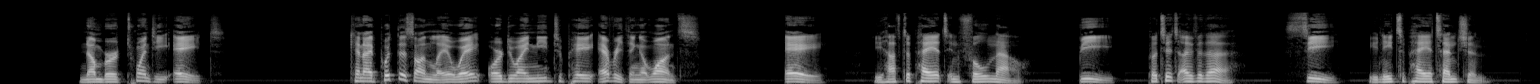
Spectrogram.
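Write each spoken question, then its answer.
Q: Can I put this on layaway or do I need to pay everything at once?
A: A: You have to pay it in full now.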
